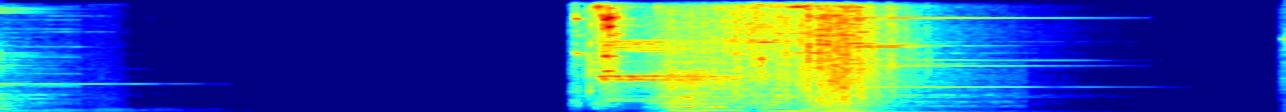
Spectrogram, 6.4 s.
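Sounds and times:
cash win sound: 0:02.9 - 0:05.1.

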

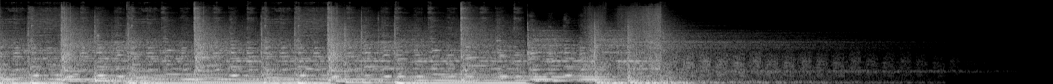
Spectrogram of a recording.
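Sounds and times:
epic sport trailer music: 0:00.0 - 0:07.1.

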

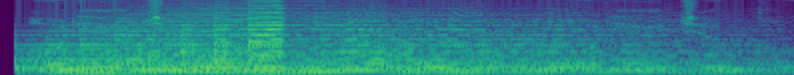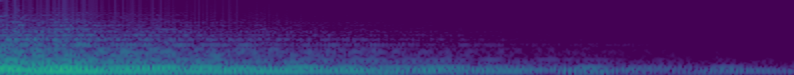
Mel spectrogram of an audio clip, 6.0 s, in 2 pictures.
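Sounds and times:
lush dreamy opening logo jingle: 0:00.1 - 0:04.1.

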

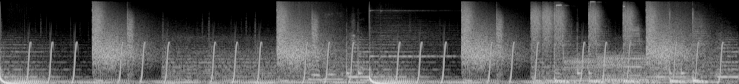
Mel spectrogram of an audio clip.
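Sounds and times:
65 bpm trap beat: 0:00.0 - 0:07.3.

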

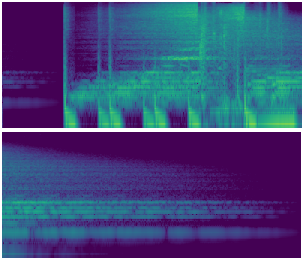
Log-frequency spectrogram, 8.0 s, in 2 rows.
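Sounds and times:
hip hop jingle: 0:00.9 - 0:04.6.

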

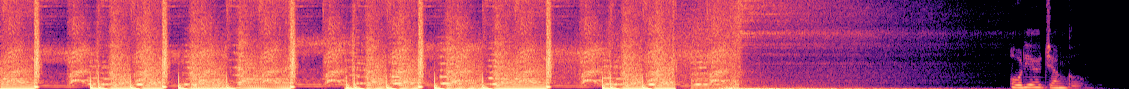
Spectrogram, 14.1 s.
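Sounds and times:
sport hip hop trap music: 0:00.0 - 0:09.4.

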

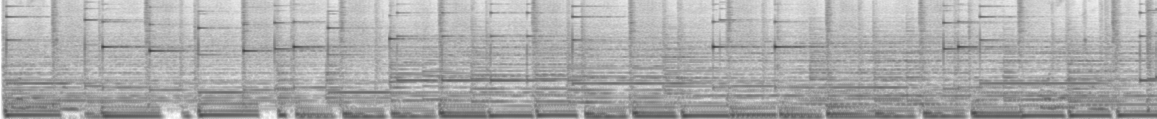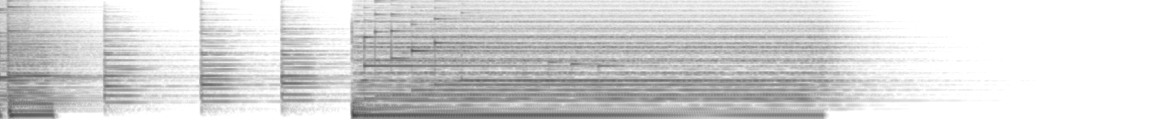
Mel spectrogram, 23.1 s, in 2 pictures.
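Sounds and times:
jazzy Christmas logo jingle: 0:00.0 - 0:13.0, 0:15.1 - 0:19.8.

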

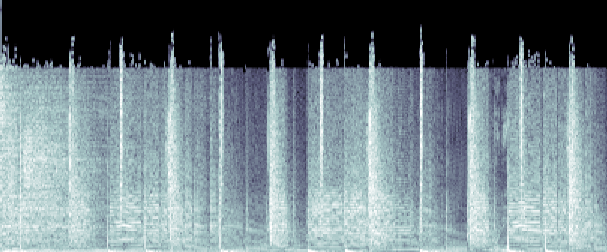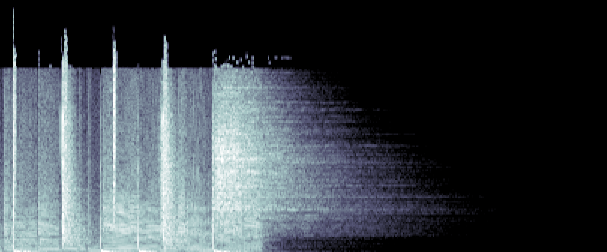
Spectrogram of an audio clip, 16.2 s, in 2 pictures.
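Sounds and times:
indie rock country rock: 0:00.0 - 0:11.9.

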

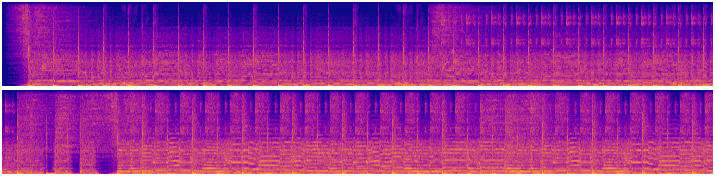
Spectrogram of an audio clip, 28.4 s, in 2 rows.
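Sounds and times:
upbeat indie rock: 0:00.6 - 0:28.4.

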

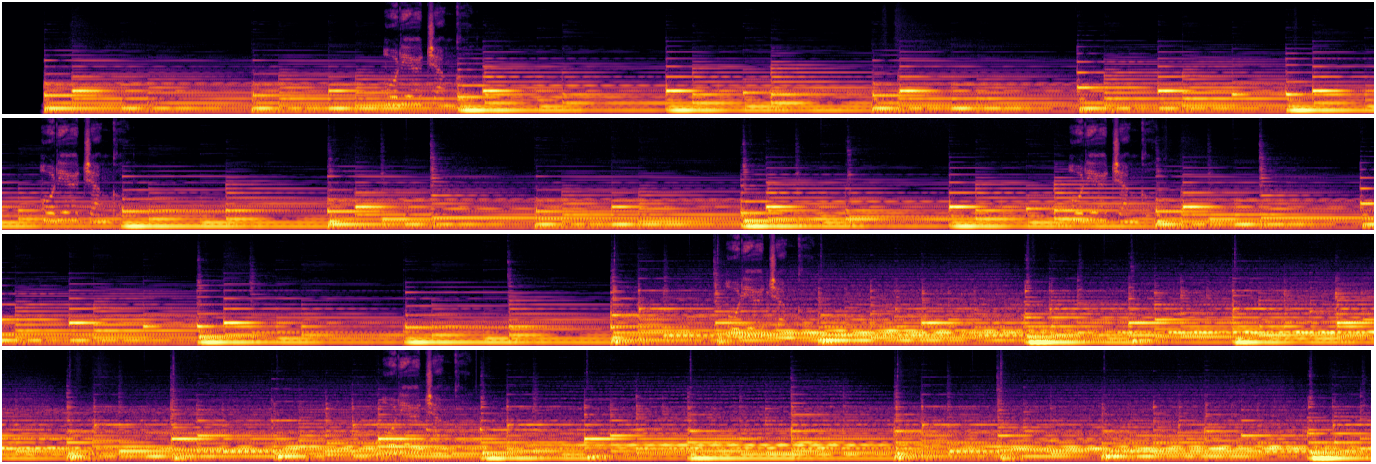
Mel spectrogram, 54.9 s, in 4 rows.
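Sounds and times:
beautiful pure soft piano: 0:00.0 - 0:54.8.

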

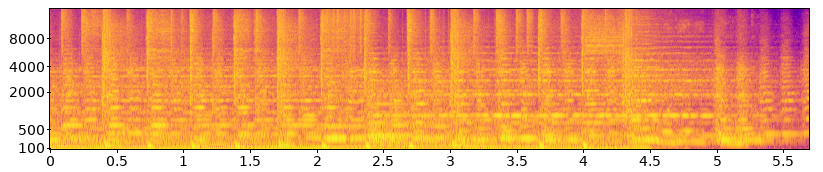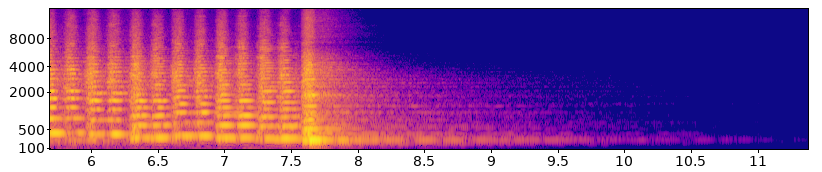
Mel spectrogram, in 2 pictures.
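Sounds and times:
epic inspiring hip hop beat: 0:00.0 - 0:07.9.

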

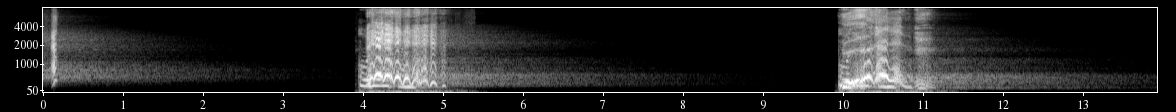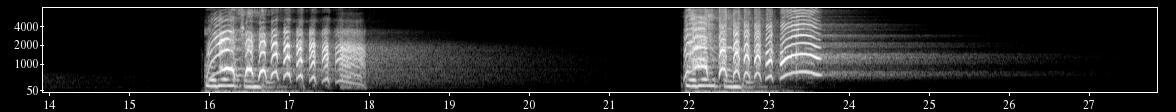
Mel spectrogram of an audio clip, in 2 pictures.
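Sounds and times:
Halloween clown laughing: 0:00.0 - 0:00.3, 0:04.0 - 0:05.3, 0:16.0 - 0:18.2, 0:22.0 - 0:24.4.

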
